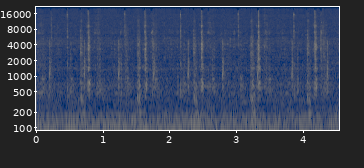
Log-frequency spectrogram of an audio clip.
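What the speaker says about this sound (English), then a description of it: "I'm going to back stitch again to lock that in" A sewing machine back-stitching to lock a seam on a reusable produce bag, a quiet, steady mechanical whir with rapid rhythmic needle clicks, close up and alone.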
